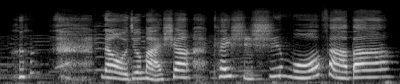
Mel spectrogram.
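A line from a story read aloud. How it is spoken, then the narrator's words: Light laugh. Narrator (Chinese): 海莫丽娜笑了笑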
